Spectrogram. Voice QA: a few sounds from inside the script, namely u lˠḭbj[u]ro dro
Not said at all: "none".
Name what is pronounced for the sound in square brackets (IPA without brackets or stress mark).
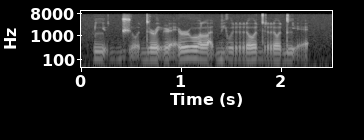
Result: u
